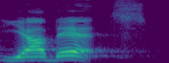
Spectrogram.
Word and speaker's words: Jabez: Jabez, the actual name, is a Hebrew word that's pronounced Yabetz.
